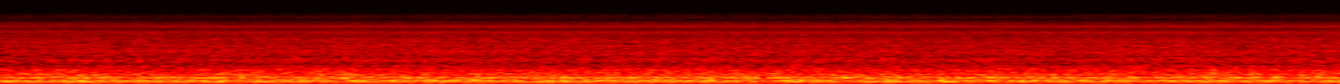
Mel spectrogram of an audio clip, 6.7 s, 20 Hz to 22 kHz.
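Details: 1999 Rheem 2.5-ton R22 condenser, cleaned, on a piston coil; 7.4 superheat, about 65–70°F outside, pressures good; contactor needs replacing: steady fan whoosh over a low compressor hum, no rattles, squeals or cycling; running normally.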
